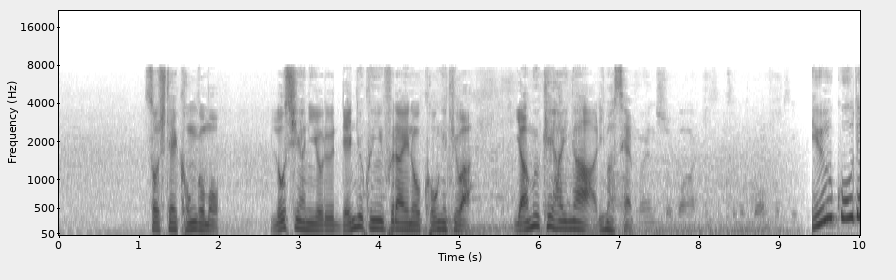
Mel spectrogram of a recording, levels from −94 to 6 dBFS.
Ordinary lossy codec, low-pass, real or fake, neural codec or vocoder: none; none; real; none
